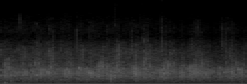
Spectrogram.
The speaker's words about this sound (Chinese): 把掌声来归给神。 Amen。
